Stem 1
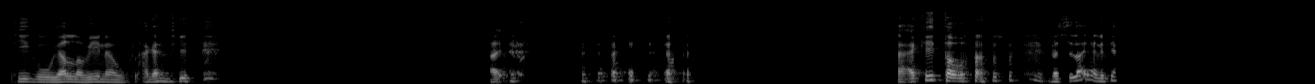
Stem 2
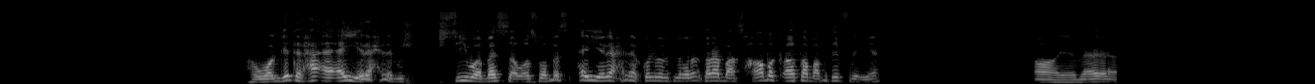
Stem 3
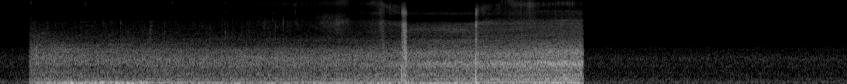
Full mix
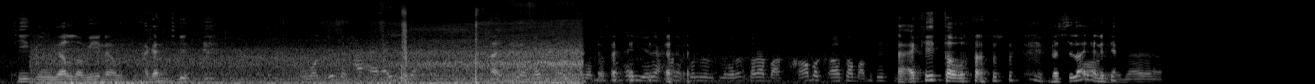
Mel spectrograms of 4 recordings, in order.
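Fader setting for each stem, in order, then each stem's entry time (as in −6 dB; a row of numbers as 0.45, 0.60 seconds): +3.0, −8.5, −8.5 decibels; 0.00, 0.45, 0.00 seconds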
